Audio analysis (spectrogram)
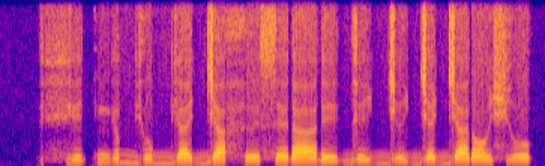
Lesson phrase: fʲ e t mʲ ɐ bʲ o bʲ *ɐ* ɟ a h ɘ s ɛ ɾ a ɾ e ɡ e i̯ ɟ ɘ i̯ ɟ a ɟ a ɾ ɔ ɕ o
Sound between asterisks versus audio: incorrect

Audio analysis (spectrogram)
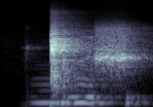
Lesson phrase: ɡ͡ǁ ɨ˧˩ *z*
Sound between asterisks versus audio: incorrect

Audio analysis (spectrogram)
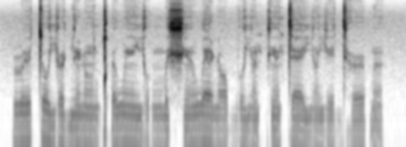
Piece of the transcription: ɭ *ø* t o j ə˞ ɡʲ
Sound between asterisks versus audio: correct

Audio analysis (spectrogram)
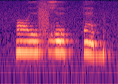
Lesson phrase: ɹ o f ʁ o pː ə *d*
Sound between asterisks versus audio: incorrect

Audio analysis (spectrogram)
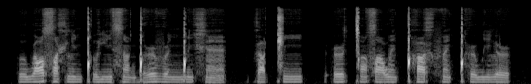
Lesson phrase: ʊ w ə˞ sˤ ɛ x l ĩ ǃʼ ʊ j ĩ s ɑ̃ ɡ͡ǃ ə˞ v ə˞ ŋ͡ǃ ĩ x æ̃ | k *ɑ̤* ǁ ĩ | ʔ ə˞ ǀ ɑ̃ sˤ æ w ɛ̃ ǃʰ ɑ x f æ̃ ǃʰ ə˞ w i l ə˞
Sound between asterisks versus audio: incorrect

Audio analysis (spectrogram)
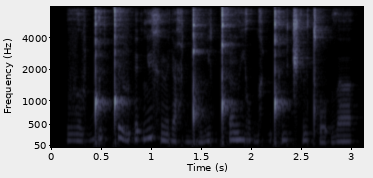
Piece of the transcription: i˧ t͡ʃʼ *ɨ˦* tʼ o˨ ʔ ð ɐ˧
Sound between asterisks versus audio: incorrect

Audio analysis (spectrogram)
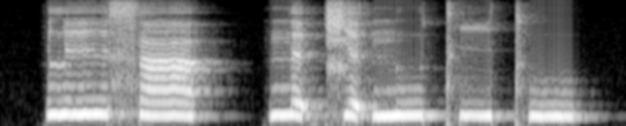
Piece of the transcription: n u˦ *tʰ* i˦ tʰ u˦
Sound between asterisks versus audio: correct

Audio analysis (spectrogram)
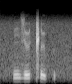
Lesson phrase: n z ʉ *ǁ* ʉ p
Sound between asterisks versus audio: correct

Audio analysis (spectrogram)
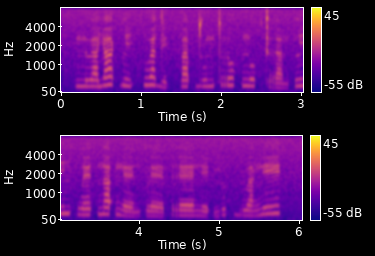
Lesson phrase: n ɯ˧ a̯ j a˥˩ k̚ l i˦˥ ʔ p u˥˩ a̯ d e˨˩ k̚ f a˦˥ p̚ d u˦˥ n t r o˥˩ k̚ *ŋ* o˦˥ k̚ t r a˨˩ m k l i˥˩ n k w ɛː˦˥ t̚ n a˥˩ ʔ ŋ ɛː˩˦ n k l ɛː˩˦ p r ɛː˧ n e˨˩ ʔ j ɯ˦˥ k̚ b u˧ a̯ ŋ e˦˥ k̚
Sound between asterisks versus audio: correct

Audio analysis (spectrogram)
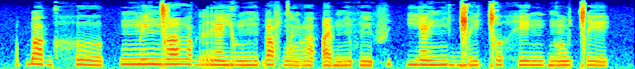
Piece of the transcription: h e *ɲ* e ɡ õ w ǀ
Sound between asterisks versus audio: incorrect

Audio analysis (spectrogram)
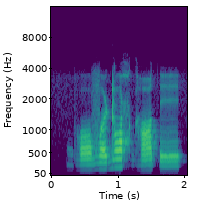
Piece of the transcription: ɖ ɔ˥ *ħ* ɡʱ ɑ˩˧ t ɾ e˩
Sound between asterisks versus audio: correct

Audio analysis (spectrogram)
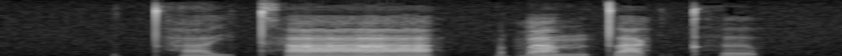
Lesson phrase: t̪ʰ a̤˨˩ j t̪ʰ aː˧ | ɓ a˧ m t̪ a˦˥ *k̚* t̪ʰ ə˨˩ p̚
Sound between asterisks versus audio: correct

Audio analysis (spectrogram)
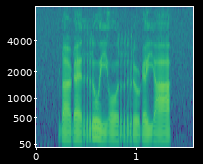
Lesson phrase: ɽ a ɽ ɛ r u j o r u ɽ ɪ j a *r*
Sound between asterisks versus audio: incorrect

